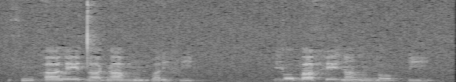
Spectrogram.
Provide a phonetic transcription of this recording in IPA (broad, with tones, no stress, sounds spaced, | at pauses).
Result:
f ũ˨ h a˧ l e˦ d a˧ ɡ a˦ m ũ˧ b a˨ ɾ i˨˦ f i˧ | j ɔ˧ m a˧ h e˧ j ã˨ l ũ˧ ɾ ɔ˦ k͡p i˦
